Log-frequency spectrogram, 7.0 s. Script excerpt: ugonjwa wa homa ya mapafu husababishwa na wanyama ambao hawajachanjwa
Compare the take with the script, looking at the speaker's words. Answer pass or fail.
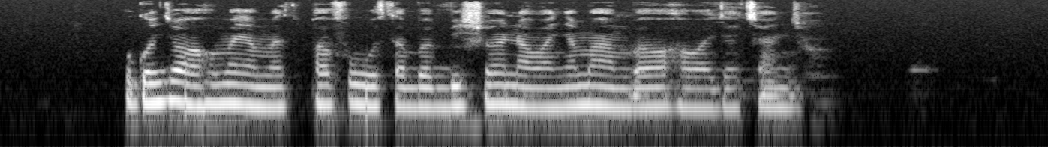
pass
